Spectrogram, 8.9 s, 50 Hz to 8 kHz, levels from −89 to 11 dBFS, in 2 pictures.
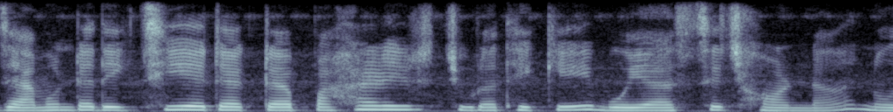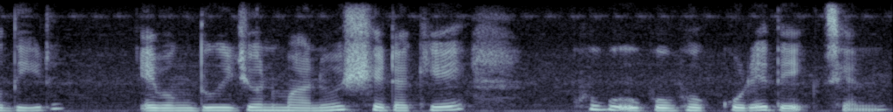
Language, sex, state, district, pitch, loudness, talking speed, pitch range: Bengali, female, Odisha, Malkangiri, 210 Hz, -16 LUFS, 130 wpm, 195-230 Hz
